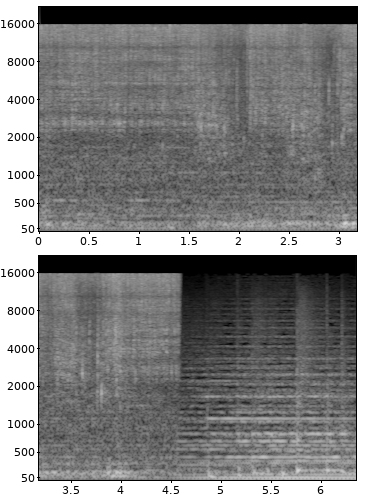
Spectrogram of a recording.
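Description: Tap water running from a kitchen faucet over a hand into a stainless steel sink, a steady splashing hiss that cuts off suddenly about four and a half seconds in.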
